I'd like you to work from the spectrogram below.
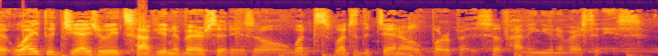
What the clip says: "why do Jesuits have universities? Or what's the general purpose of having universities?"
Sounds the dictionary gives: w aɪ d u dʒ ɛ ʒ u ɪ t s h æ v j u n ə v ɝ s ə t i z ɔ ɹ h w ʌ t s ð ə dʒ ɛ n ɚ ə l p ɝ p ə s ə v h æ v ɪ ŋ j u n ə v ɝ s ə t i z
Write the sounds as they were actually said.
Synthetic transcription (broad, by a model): w aɪ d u dʒ ɛ ʒ u ɪ t s h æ v j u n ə v ɝ s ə t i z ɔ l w w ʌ t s ð ə dʒ ɛ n ɚ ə l p ɝ p ə s ə v h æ v ɪ ŋ j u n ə v ɝ s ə t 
